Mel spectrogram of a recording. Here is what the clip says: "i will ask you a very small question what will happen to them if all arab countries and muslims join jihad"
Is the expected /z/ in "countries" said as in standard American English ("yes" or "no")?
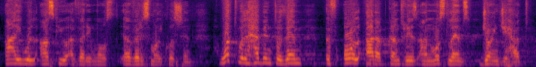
yes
